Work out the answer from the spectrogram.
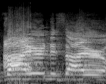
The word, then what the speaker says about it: Fire and Desire: Fire and Desire, all of this is good, but I'm telling you, pronouncing it incorrectly. It's Fire and Desire.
